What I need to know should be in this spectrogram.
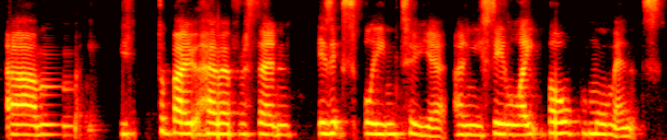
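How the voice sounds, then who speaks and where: A woman with a Scottish accent talks over a video call. She gushes with passion and turns emotional at times, her voice sitting at a middling pitch. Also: flat delivery, unhurried, soft background music, poor audio. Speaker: webinar participant.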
